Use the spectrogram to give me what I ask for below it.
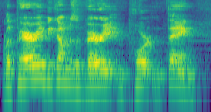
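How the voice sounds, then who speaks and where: A man's voice: a little high, fast talker, fairly bright tone, faint music behind. Enthusiastic rambling man, echoey room. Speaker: podcast co-host. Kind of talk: casual chat about games.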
